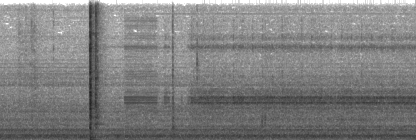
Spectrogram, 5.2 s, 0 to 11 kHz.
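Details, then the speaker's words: Imation LS120 120MB SuperDisk drive taking a disk reformatted as Mac OS Extended Journaled: a sharp click as the disk seats, then a steady high whine as it spins up, a bit louder than a floppy; normal load. "you can hear these super disks do make a bit more noise but that's fine and here we go it appears here just as it would"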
